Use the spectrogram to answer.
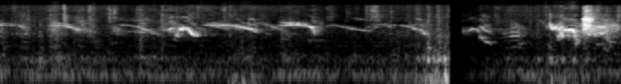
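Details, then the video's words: Budgerigars in a breeding colony utter quick, downslurred chirps in a rapid series, then a brief gap and a louder squawk, with faint fluttering. "Cute Budgies Chirping Sounds"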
